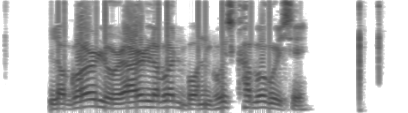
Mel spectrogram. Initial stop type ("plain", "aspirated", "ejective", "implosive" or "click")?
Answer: plain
